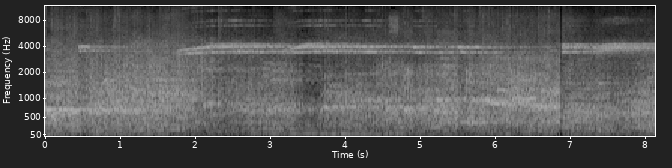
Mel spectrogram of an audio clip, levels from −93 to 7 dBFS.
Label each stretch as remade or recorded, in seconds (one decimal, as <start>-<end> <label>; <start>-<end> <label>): 0.0-0.7 remade; 0.7-5.4 recorded; 5.4-7.1 remade; 7.1-8.1 recorded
